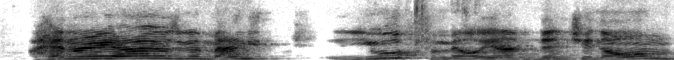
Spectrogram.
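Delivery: put-on Scottish accent with pitch pushed very high. Voicing a character in a role-play scene answering about a dead man, in a Scottish accent. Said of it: "Why do you sound like a Scottish Woody Allen?".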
